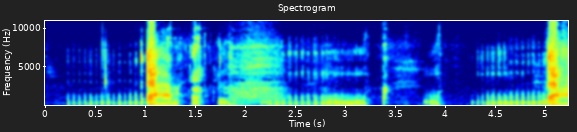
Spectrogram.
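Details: Italian greyhound growling indoors, acting aggressive toward its owner; pulsed rasping growls in several bursts with short gaps, a sharp snap-like outburst near the start and end.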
